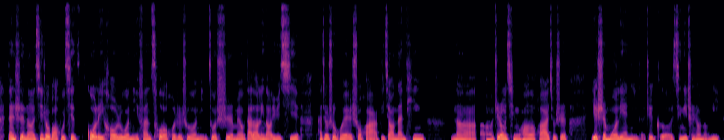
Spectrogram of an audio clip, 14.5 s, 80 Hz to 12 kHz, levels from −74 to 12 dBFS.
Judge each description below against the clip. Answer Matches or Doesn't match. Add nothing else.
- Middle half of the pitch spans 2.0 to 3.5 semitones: Matches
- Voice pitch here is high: Matches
